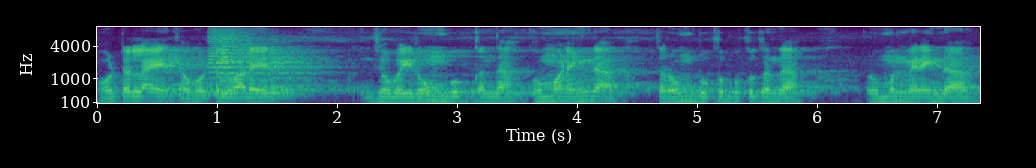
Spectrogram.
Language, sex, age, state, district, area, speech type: Sindhi, male, 30-45, Gujarat, Kutch, rural, spontaneous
